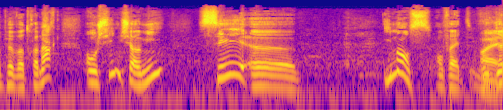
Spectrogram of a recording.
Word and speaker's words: Xiaomi: Avec la prononciation de Xiaomi aussi. – Tout à fait, Xiaomi.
